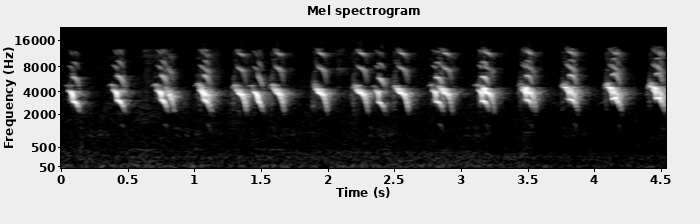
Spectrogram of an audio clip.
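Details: Newly hatched chickens cheeping loudly: clear, bright descending peeps, often doubled, repeated about three times a second against a quiet background.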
